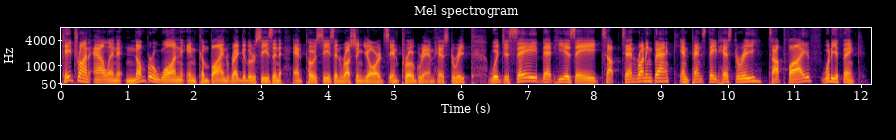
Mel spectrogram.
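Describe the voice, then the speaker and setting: A man's voice: mid-range voice, lively intonation, moderate pace, fairly bright tone, dry recording, clean studio sound. A man with an American accent hosting a sports podcast, moving between interview questions and scripted reads. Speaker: podcast host. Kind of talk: sports interview and sponsor read.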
